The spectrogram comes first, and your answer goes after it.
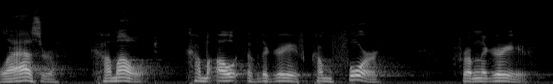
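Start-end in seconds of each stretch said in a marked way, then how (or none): none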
